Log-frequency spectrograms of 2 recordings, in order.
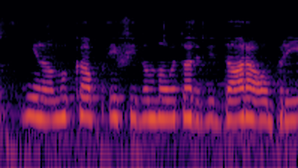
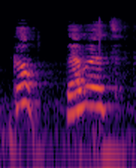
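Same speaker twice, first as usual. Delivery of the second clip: sudden higher cry of frustration; mock outburst; 8 semitones higher, 4 dB louder than usual. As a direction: blurt it out like a thwarted parent. Mock parent outburst in joke.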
